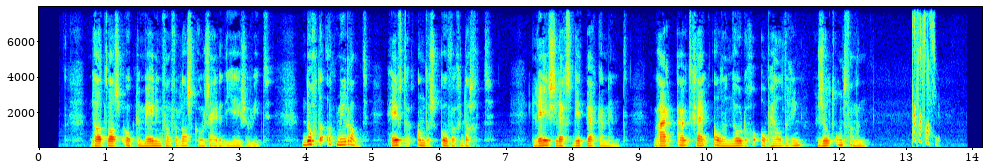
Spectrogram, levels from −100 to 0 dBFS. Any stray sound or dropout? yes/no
yes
